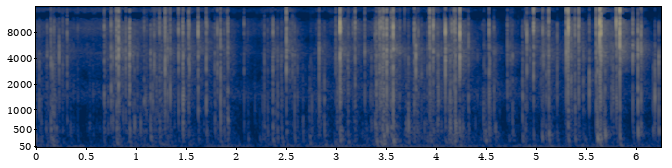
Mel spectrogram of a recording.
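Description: A clear plastic bag full of dried egg noodles is handled: long nails tap and scratch the front while fingers crinkle the top. The result is a dense run of sharp, bright crinkles, crackles and clicks with little low end, each one short and dry.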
